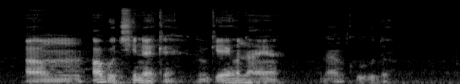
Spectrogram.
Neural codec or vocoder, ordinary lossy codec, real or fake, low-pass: vocoder, 44.1 kHz, 128 mel bands every 512 samples, BigVGAN v2; MP3, 96 kbps; fake; 14.4 kHz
